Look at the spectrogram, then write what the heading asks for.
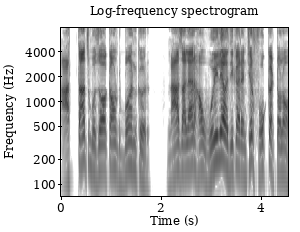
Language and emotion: Goan Konkani, angry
